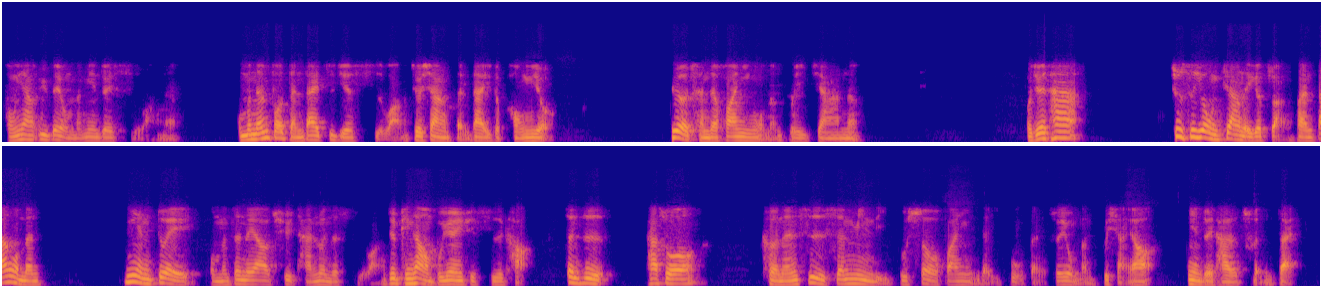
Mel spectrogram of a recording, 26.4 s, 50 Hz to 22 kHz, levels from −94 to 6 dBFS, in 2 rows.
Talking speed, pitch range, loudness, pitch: 255 characters per minute, 100-135 Hz, -24 LUFS, 110 Hz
